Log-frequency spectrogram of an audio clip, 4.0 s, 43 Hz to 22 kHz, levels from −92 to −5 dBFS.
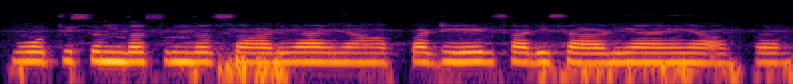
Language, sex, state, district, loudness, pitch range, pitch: Hindi, female, Uttar Pradesh, Muzaffarnagar, -24 LUFS, 215-225 Hz, 225 Hz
